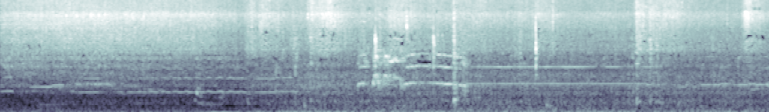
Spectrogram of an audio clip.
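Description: Peanut peyek batter sizzling in hot oil in an aluminium wok, with a few sharp taps of a metal spatula on the pan. A rooster crows once about five seconds in.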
